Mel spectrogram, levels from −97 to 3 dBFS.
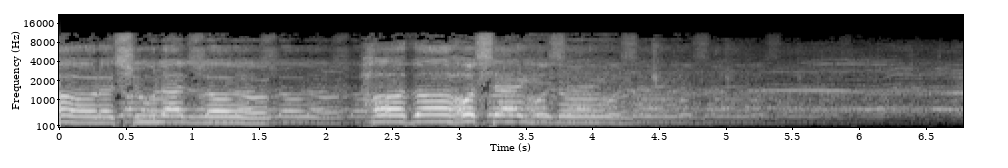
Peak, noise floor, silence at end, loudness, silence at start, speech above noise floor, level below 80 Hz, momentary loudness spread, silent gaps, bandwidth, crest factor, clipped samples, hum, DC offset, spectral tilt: -2 dBFS; -40 dBFS; 0 s; -18 LUFS; 0 s; 22 dB; -68 dBFS; 24 LU; none; 11.5 kHz; 18 dB; under 0.1%; none; under 0.1%; -2.5 dB/octave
